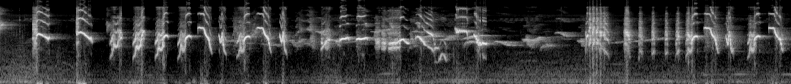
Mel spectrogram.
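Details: Oriental magpie-robin in full song, called ngobra konslet style, firing at a rival in a contest: rapid, varied whistles and sharp chips tumbling over each other, bright rising and falling notes with brief buzzy bursts.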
